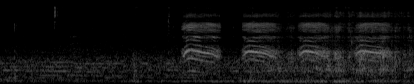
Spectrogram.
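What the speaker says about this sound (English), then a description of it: "There's a crow." A crow in the One Piece anime gives four loud, hoarse caws in a steady rhythm after a quiet, faintly hissing start.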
